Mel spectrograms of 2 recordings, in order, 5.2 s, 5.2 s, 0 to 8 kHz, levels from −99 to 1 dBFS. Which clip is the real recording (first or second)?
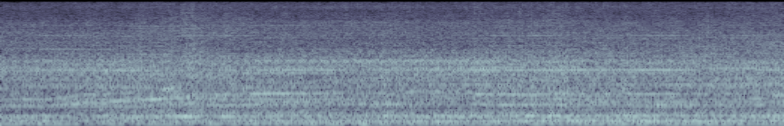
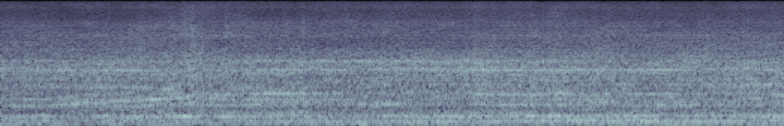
first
